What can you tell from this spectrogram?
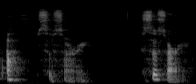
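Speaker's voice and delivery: whispery, soft apology; hushed mock apology. Apologizing to offended viewers, hushed. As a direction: sink into a small, near-whispered sorry.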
